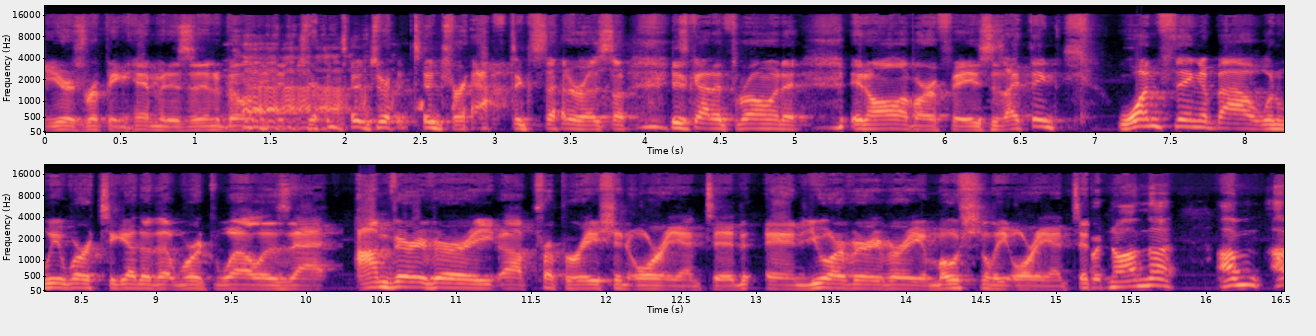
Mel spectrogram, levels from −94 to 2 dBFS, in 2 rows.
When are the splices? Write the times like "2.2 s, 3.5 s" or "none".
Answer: 10.2 s, 15.2 s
